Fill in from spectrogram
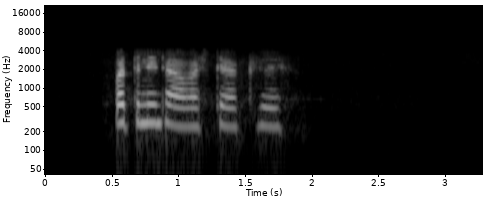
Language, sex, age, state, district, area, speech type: Dogri, female, 18-30, Jammu and Kashmir, Reasi, rural, conversation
